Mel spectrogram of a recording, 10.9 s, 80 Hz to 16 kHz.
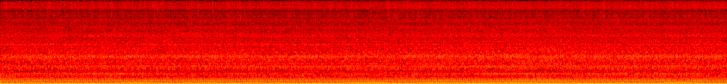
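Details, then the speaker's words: Audi RS6 C7 twin-turbo V8, first start at idle after engine removal, teardown and repair for misfire and rattle (fault found behind timing cover): smooth, even low rumble with steady beat, no stumbles or misses; normal idle, misfire gone. "We're running. No misfires just yet. So that's good."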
